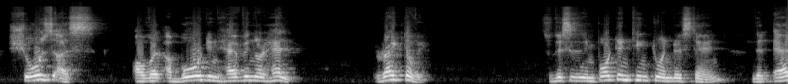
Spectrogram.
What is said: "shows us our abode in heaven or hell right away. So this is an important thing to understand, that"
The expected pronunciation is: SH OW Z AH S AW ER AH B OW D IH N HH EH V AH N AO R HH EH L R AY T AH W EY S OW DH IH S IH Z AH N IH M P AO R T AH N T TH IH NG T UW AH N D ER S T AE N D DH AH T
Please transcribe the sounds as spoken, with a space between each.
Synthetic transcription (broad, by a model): SH OW Z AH S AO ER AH B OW D IH N HH EH V AH N AO R HH EH L R AY T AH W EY S OW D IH S IH Z AH N IH M P AO R T AH N T T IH NG T UW AH N D ER S T AE N D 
